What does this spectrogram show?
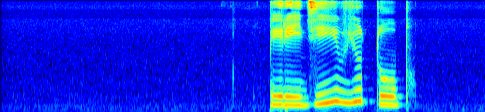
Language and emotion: Russian, neutral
